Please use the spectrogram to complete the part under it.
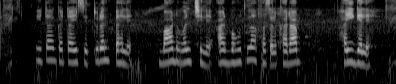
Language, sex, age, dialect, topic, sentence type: Magahi, female, 18-24, Northeastern/Surjapuri, agriculture, statement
